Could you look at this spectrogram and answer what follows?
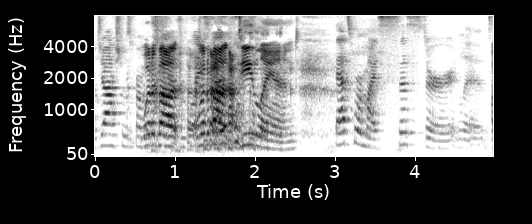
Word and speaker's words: DeLand: Come to find out, the natives of D-Land actually pronounce it D-Land, and everyone else pronounces it DeLand. I didn't know that. Because it used to be spelled D-E-land.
